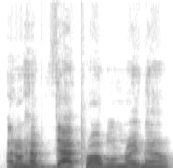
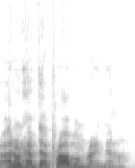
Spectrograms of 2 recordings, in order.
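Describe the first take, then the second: First: "problem" lifted with a rise at the end; an easy brush-off, "problem" rising; casual no that leaves the door open; light open tone. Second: Lower, "don't" stressed and rising; a flat refusal leaning on "don't"; firm closed no. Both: Shown as a demonstration. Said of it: "It's two different things".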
